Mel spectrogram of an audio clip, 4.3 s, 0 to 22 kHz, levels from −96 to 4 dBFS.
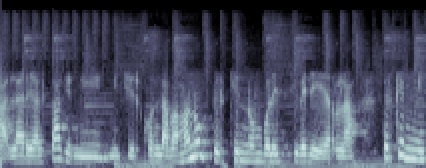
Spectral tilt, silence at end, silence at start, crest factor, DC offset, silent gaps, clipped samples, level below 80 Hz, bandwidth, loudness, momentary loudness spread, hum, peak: -6 dB/octave; 0 s; 0 s; 14 dB; under 0.1%; none; under 0.1%; -42 dBFS; 15.5 kHz; -18 LUFS; 7 LU; none; -2 dBFS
